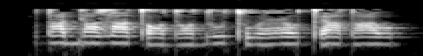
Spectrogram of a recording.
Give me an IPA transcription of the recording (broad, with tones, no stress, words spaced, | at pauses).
dˤɛ˦ bʲɔ˦zˤi˦˨tʼɔ˨dɔ˨ du˦tʼu˨ʕo˦ tʼɛ˦dˤo˦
